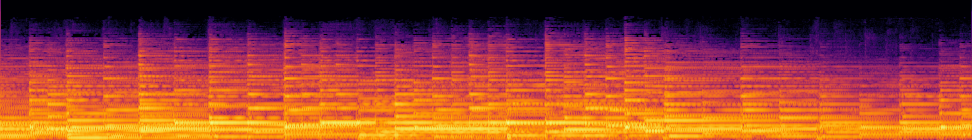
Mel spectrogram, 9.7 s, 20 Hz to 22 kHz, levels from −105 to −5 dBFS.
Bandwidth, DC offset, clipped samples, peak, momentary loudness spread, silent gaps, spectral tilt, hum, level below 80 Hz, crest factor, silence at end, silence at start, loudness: 7.6 kHz; under 0.1%; under 0.1%; 0 dBFS; 6 LU; none; -7.5 dB/octave; none; -38 dBFS; 14 dB; 0 s; 0 s; -15 LUFS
